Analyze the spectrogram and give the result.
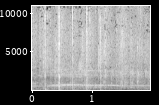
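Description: Applause reduced to five sharp, evenly spaced handclaps in a steady rhythm, each crisp and short, over a faint continuous tone. No one speaks.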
